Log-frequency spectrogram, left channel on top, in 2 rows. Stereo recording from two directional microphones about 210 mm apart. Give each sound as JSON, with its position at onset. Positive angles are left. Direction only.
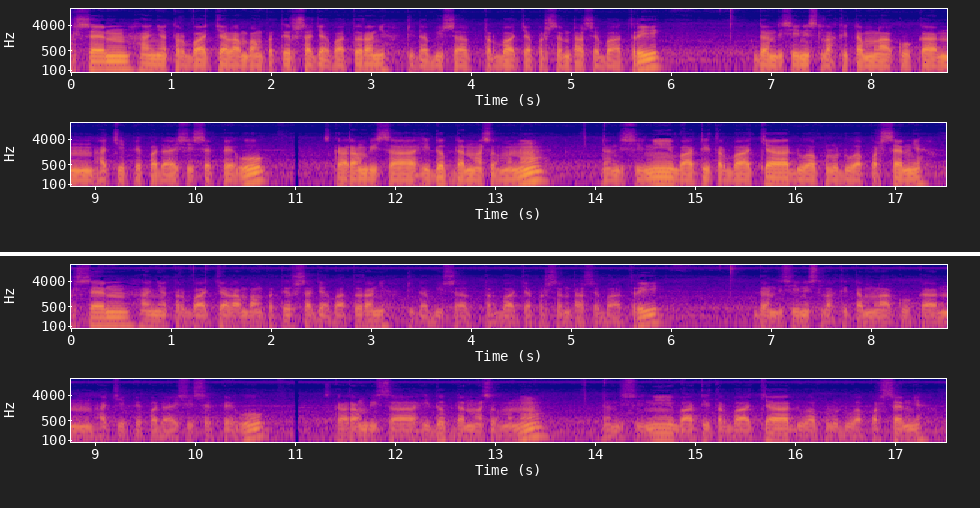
{"t": 0.2, "sound": "speech", "side_deg": 45}
{"t": 6.9, "sound": "speech", "side_deg": 50}
{"t": 14.5, "sound": "speech", "side_deg": 50}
